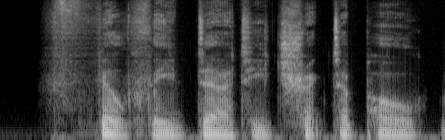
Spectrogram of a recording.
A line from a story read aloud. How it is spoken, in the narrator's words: muttered Arthur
